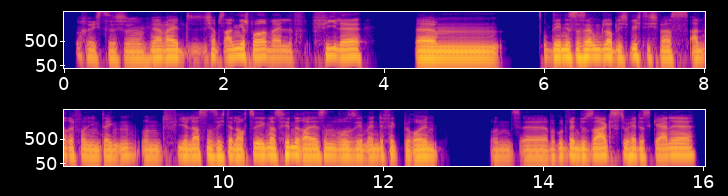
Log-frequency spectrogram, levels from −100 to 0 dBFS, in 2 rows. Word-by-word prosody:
Richtig, 105 -6 -7
ja. 95 -1 -3
Ja, 105 0 +1
weil 110 -1 +4
d 90 - -14 0.2
ich 100 - -12
hab's 110 -5 -5
angesprochen, 115 0 +2
weil 105 -1 -3
v 95 - -25
viele, 120 -2 +1 0.7
ähm, 100 -1 +4 0.6
denen 110 +1 +3
ist 110 -2 +4
es 110 -1 +3
ja 115 - +7
unglaublich 115 -3 +2
wichtig, 110 -6 -2
was 100 -2 -2
andere 100 +2 -2
von 100 +1 -3
ihnen 95 -1 -2
denken. 95 +4 -3
Und 95 -1 -5
viele 105 -1 -3
lassen 100 +1 0
sich 100 0 0
dann 100 +1 0
auch 100 -1 +1
zu 115 - -2
irgendwas 105 -1 +2
hinreißen, 105 -3 +2
wo 100 +1 +1
sie 100 +1 -1
im 95 -2 -3
Endeffekt 100 0 -4
bereuen. 95 +1 +1 0.6
Und, 95 -1 -9
äh 90 +1 -4
aber 95 +2 -5
gut, 105 0 -5
wenn 105 -2 +2
du 100 - +1
sagst, 110 +2 0
du 110 - +1
hättest 100 -3 -1
gerne 110 +1 0
100 Hz, 175 wpm, -22 LUFS, 95-110 Hz, 0.7 s, ja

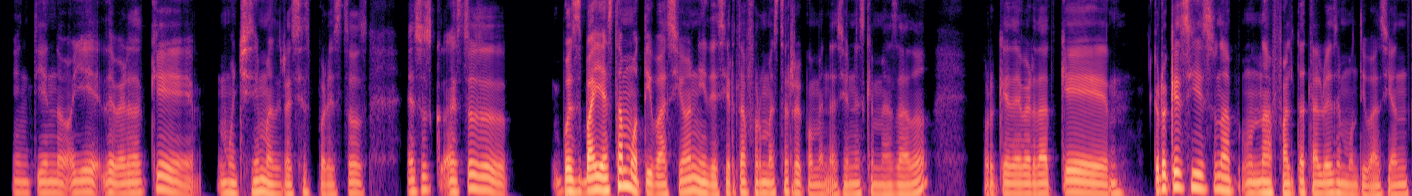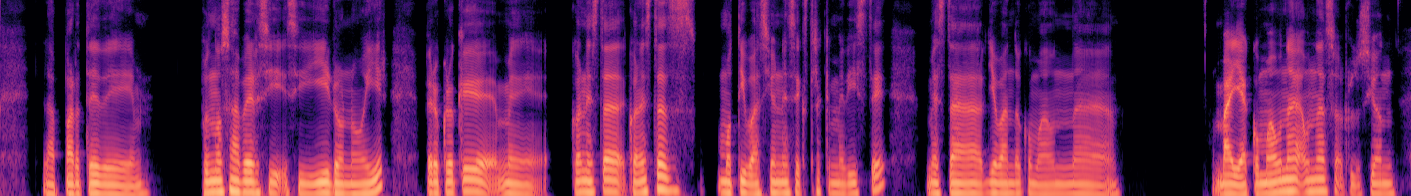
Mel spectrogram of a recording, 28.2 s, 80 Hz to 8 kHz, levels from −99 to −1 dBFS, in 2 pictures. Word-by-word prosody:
Entiendo. 115 -1 -4
Oye, 120 +1 -2
de 115 +1 -1
verdad 110 +2 -1
que 120 - -1 0.2
muchísimas 110 +1 0
gracias 100 +3 -4
por 100 -2 -6
estos 110 +2 -4 0.4
esos 140 +4 -3
co - - -9
estos, 125 -3 +1 0.5
pues, 130 -1 +5
vaya, 140 +2 +9
esta 145 +7 +7
motivación 125 - +3
y, 115 - +4
de 100 -1 0
cierta 110 +2 -1
forma, 115 -1 -1
estas 120 +1 -3
recomendaciones 100 0 -3
que - - -5
me 100 0 -3
has 100 +1 -3
dado, 100 +2 -1 0.5
porque, 110 +1 -3
de 110 - +1
verdad 110 +1 +1
que, 115 -4 +3
mm, 110 0 -3 0.3
creo 160 - +5
que 175 - +7
sí 170 0 +3
es 155 -1 +1
una 140 -4 +2
una 115 +1 +2
falta, 110 +3 -1
tal 110 0 -1
vez, 110 +1 +1
de - - +1
motivación 100 0 -3 0.4
la 100 -2 -4
parte 105 +1 +2
de, 100 0 -1 0.5
pues, 115 - +1
no 125 - +5
saber 120 -2 +4
si 110 -3 -3
si 105 -1 -3
ir 110 0 +3
o 105 - +4
no 105 0 0
ir, 135 - +1 0.3
pero 115 0 +1
creo 115 +1 +1
que 130 0 +1
me 100 -2 -2 0.3
con 120 +1 0
esta 125 0 +2
con 115 - 0
estas 135 0 +1 0.2
motivaciones 115 -1 0
extra 120 +2 -6
que 110 - -9
me 105 -1 -2
diste, 110 +1 -3 0.4
me 110 - -1
está 110 0 +1
llevando 110 -1 -1
como 105 -2 -5
a 100 - -3
una 100 -1 -4 0.9
vaya, 100 -1 +2
como 110 0 0
a - - +5
una 130 +2 +3
una 130 +2 +1
solución 105 -3 -5
110 Hz, 170 wpm, -22 LUFS, 105-120 Hz, 0.9 s, vaya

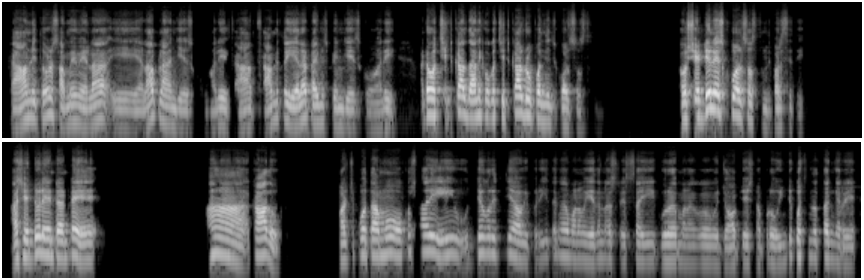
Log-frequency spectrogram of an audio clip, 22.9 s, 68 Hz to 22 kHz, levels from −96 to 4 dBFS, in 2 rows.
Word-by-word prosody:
ఫ్యామిలీతో 155 +7 +1 0.2
సమయం 140 +1 -2
ఎలా 140 +4 -1 0.3
ఎ - - -10 0.3
ఎలా 165 - -2
ప్లాన్ 130 -6 -3
చేసుకోవాలి, 110 +2 -11
ఫ్యా - - -7 0.2
ఫ్యామిలీతో 160 -1 -4
ఎలా 160 - +3
టైమ్ 140 0 0
స్పెండ్ 125 -2 -10
చేసుకోవాలి, 110 0 -10 0.4
అంటే - - +6
ఒక 180 - +7
చిట్కాలు 195 +3 +3
దానికి 170 0 +3
ఒక 170 - -1
చిట్కాలు 200 +5 +4
రూపొందించుకోవాల్సి 145 -8 -1
వస్తుంది. 105 - -20 1.3
ఓ 160 - +6
షెడ్యూలేసుకోవాల్సొస్తుంది 175 - +6
పరిస్థితి. 125 0 -9 1.0
ఆ - - +2
షెడ్యూలేంటంటే 175 -1 +3 1.8
ఆ! - - +1 0.6
కాదు. 185 +1 +5 0.9
మర్చిపోతాము. 180 +4 -1
ఒక్కోసారి 210 +3 -5 0.4
ఉద్యోగరీత్యా 195 -2 -8
విపరీతంగా 165 +4 -14
మనం 155 -1 -11
ఏదన్నా 155 +1 -11
స్ట్రెస్సయ్యి, 145 +1 -12
గుర 145 0 -4 0.2
మనకు 140 0 -14 0.3
జాబ్ 130 +1 -9
చేసినప్పుడు 140 0 -11
ఇంటికొచ్చిన 170 +2 -8
తర్వాత 165 0 -5
ఇంక 145 -2 -12
రే 130 - -10
160 Hz, 115 wpm, -22 LUFS, 140-180 Hz, 1.8 s, ఒక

